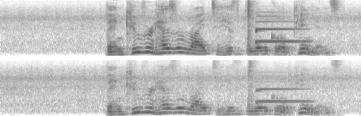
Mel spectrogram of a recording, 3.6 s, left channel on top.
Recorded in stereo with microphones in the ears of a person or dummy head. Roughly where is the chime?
Left.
